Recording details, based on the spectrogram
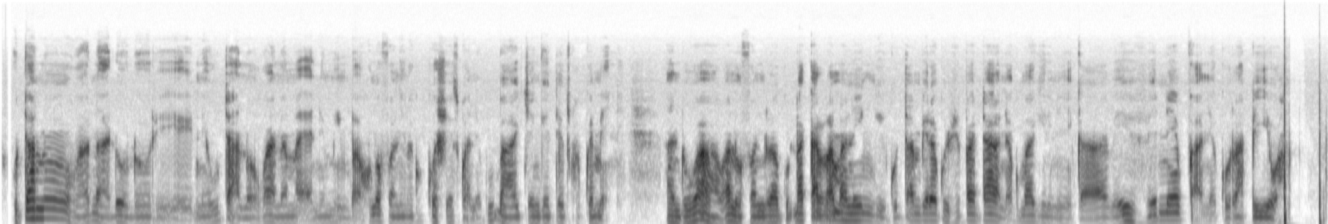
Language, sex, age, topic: Ndau, male, 18-24, health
